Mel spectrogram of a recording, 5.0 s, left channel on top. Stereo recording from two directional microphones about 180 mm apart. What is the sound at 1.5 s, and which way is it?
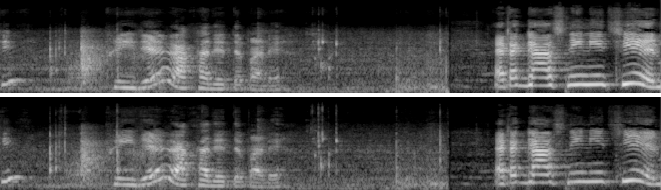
Speech, 35° right (ahead or behind).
